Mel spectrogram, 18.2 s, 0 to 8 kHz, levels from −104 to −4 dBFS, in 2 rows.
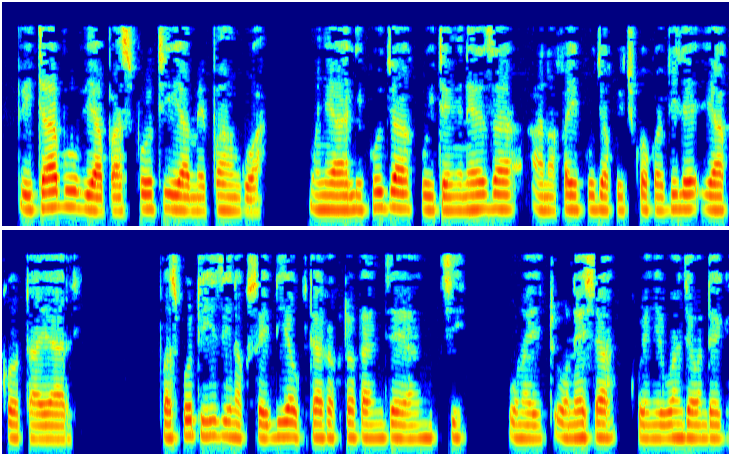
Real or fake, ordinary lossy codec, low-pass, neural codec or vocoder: real; MP3, 24 kbps; 7.2 kHz; none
